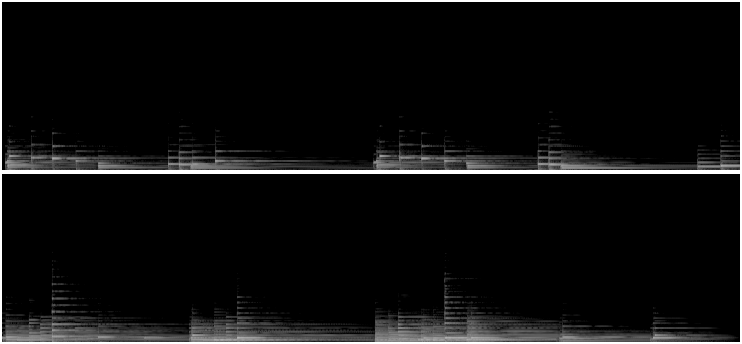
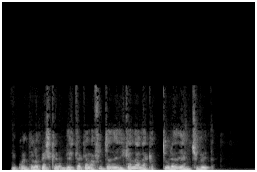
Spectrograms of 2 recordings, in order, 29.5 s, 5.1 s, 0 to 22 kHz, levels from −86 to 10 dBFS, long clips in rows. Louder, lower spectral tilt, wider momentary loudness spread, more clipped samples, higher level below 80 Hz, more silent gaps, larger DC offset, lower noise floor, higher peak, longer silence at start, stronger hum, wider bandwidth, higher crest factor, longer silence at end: second, -33 LUFS vs -16 LUFS; second, -6.5 dB/octave vs -8.5 dB/octave; first, 23 LU vs 6 LU; neither; second, -66 dBFS vs -46 dBFS; neither; neither; first, -68 dBFS vs -61 dBFS; second, -16 dBFS vs -2 dBFS; second, 0.05 s vs 0.2 s; neither; second, 8 kHz vs 11 kHz; about the same, 18 dB vs 14 dB; about the same, 0.75 s vs 0.85 s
